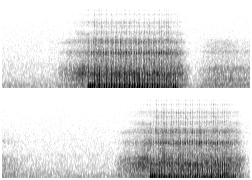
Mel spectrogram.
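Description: Two loud, rattling inhaled snores with quieter exhalations between them, in a quiet room; ordinary snoring.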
